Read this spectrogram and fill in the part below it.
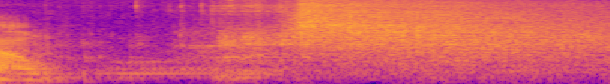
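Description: A steam iron hisses.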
